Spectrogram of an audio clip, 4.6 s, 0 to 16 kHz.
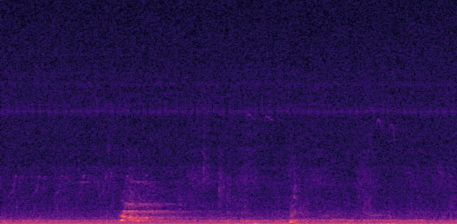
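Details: Great Dane puppies at Puppy Hill, recorded from about 17:06. A short, sharp yip breaks out once, then a fainter one follows, both over a steady low electrical hum.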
